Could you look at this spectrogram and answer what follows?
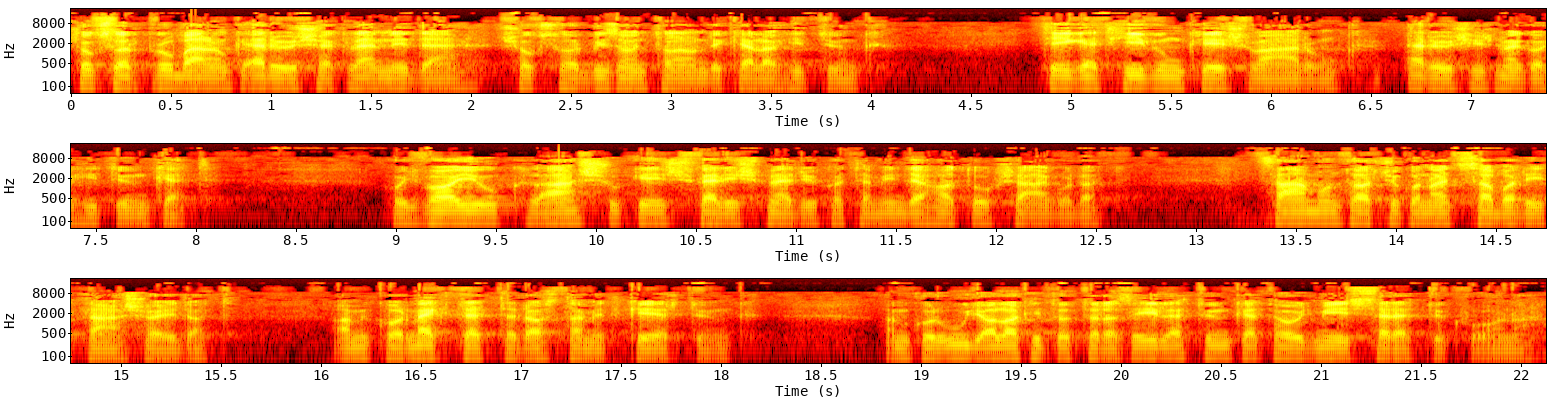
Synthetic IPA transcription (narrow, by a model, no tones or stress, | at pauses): ʃo̞kso̞rproːbaːluŋkɛɾøːʃɛklɛnːid̪ɛʃo̞kso̞rbizo̞ɲt̪ɒlɒnd̪ikɛlːɒɦit̪yŋk | t̪eːɡɛt̪hiːvuŋkʰeːʃʋaːɾuŋkɛɾøːʃiʃmɛɡɒɦit̪yŋkɛt̪ | ho̞ɟʋɒjːuklaːʃːukeːʃfɛliʃmɛrjykɒt̪ɛmind̪ɛnɦɒt̪oːʃaːɡo̞d̪ɒt̪ | saːmo̞nt̪ɒrt͡ʃukɒnɒcsɒbɒd̪iːt̪aːʃɒid̪ɒt̪ | ɒ̰miko̞rmɛkt̪ɛt̪ːɛd̪ɒst̪ɒmit̪keːrt̪yŋk | ɒ̰miko̞ɾuːɟɒlɒkiːt̪o̞t̪ːɒd̪ɒzeːlɛt̪yŋkɛt̪ɒɦo̞ɟmiːʃsɛɾɛt̪ːykʋo̞̰lnɒ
